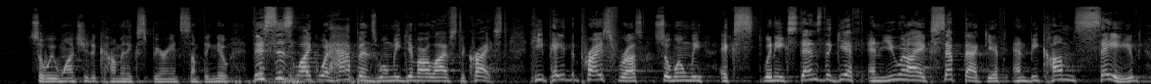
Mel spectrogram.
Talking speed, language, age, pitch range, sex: 245 wpm, English, 30-49, 140-205 Hz, male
